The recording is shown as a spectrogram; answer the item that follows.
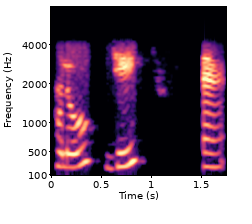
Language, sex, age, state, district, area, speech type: Urdu, female, 30-45, Delhi, South Delhi, urban, conversation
